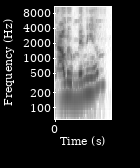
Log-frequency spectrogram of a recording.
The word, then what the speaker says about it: aluminium: Me and a British friend got into it about aluminum because in Britain they say aluminium. Aluminium. That's Yeah. how it's spelled.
